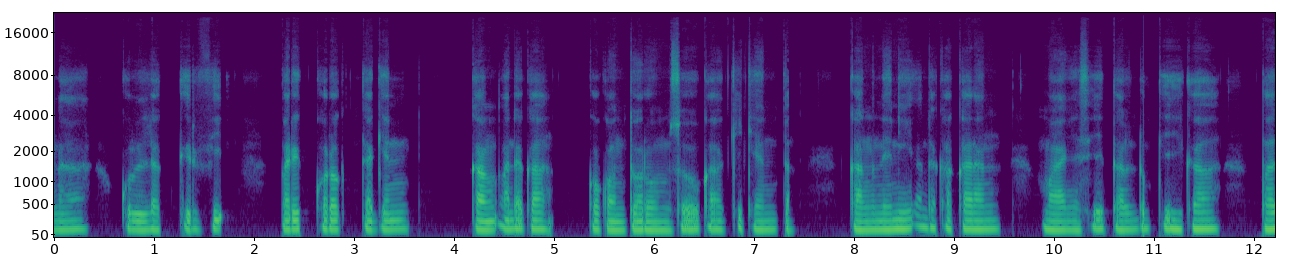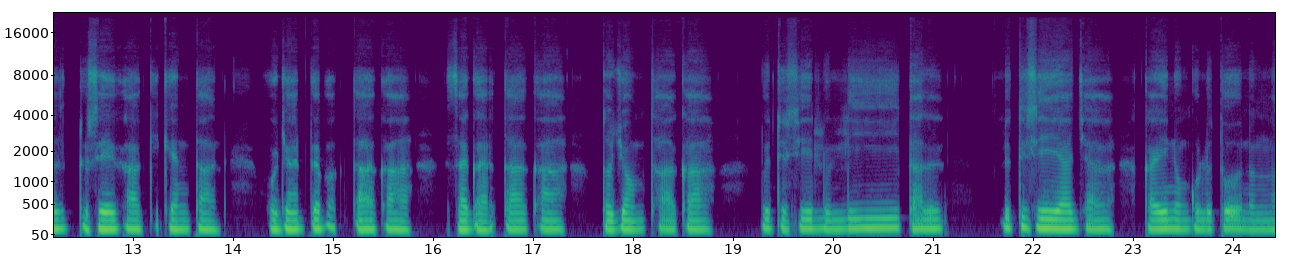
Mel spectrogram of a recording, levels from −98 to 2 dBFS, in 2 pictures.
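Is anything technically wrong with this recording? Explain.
Yes, two brief glitches cut into the speech, at 7.34 s and at 10.90 s, the second just before "tii kaa tal tusee". Both come from damaged data in a compressed stream: corrupted bytes make the decoder misread frames and lose sync until it finds the next valid frame header.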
